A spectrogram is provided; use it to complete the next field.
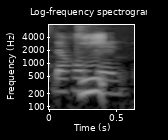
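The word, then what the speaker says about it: ぎ: Psen is pronounced as gi, ki, gi.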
